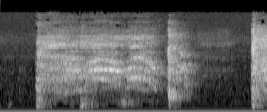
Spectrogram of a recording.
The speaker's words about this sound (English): I don't even think that was a real cough this time.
